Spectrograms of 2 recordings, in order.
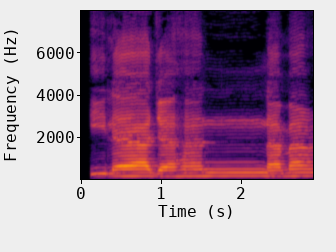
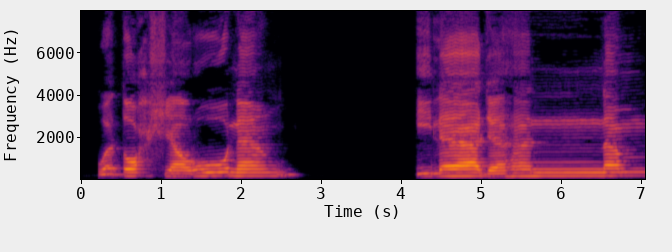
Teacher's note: ستغلبون وتحشرون الی جہنم، نون کے اوپر یہاں پہ تشدید ہے تو یہاں پہ نون مشدد ہے، تو نون مشدد کے اوپر ہمیشہ غنہ ہوتا ہے تو یہاں پہ نون کے اوپر غنہ کریں گے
